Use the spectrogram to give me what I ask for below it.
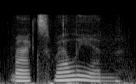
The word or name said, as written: Maxwellian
